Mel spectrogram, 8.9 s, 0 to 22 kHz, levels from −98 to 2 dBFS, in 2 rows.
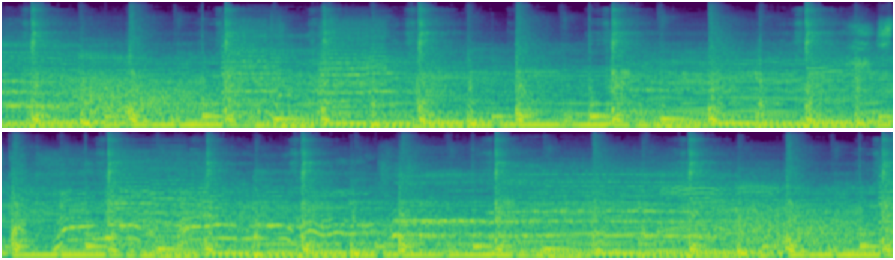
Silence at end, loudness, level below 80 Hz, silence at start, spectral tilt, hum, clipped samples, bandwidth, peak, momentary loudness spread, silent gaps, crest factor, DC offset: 0 s; -14 LUFS; -24 dBFS; 0 s; -5.5 dB/octave; none; under 0.1%; 19.5 kHz; -2 dBFS; 2 LU; none; 12 dB; under 0.1%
